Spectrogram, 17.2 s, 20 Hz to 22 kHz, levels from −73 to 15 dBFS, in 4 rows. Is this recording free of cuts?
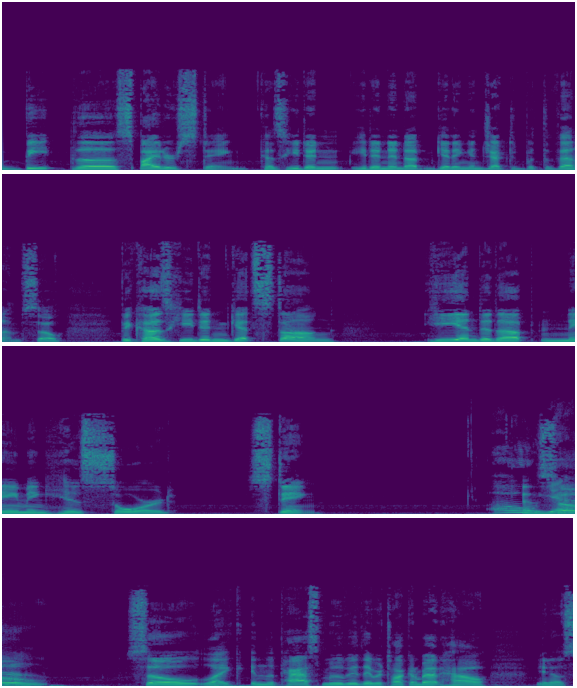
yes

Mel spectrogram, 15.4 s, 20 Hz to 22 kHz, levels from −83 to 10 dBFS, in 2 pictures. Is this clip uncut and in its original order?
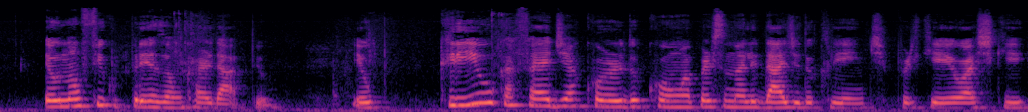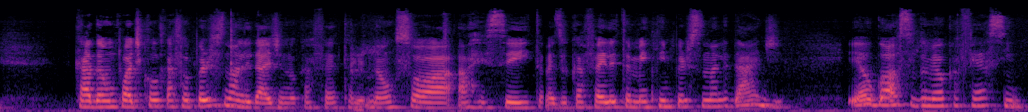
no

